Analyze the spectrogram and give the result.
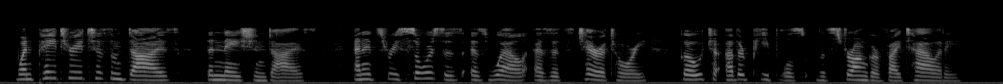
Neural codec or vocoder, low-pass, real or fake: none; 5.4 kHz; real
